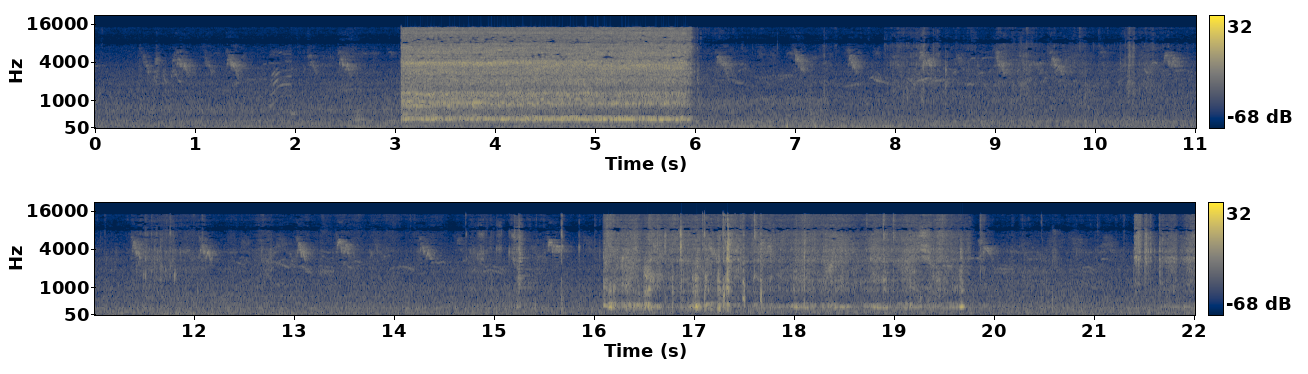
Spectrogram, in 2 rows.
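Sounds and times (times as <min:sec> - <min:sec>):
small birds chirping: 0:00.0 - 0:04.0, 0:04.7 - 0:22.0
loud steady hiss with hum: 0:03.0 - 0:06.2.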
